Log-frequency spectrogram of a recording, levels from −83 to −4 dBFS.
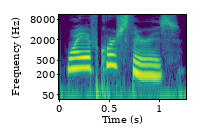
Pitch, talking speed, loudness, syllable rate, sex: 260 Hz, 235 wpm, -15 LUFS, 6.3 syllables/s, female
